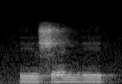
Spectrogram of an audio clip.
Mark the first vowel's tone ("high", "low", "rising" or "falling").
low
